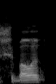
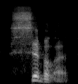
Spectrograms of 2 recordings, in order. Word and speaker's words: Shibboleth: Oh, it's a Shibboleth thing. But the Ephraimites would pronounce it Sibboleth, with a shin instead of a sin divide, basically, to identify them.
